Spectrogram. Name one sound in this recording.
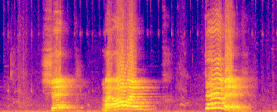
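A young man shouts excitedly into a microphone, close by.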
